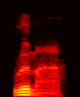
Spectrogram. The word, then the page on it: roomer: British English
